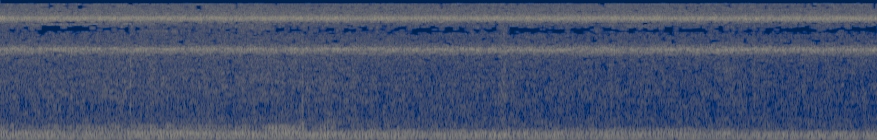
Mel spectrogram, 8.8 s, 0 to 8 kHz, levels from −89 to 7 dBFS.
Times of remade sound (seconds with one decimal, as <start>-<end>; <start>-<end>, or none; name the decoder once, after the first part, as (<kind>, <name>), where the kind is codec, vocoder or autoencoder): 5.4-6.0 (vocoder, BigVGAN v2)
